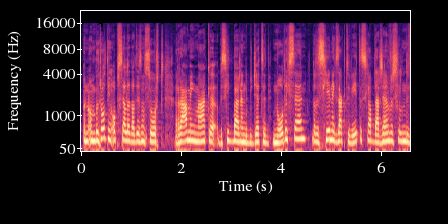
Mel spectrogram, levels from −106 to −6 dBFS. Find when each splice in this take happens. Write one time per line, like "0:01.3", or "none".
0:02.7
0:03.2
0:03.7
0:04.5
